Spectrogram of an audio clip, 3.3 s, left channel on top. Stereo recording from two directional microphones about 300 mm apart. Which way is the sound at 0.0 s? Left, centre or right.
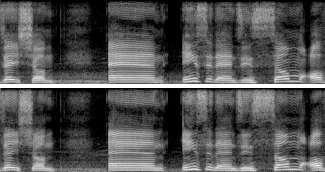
Centre.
